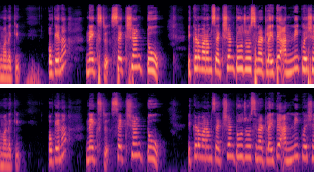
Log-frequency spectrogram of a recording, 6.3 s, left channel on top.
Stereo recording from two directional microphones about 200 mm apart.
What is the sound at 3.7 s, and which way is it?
Speech, 45° left (ahead or behind).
